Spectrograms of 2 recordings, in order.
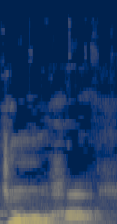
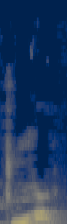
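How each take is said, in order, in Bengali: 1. প্রথম স্বরধ্বনিটি একটি গড়ানো ow ডিফথং। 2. প্রথম স্বরধ্বনিটি সাধারণ o ধ্বনি। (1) "এটাকে বলতে হবে আপনাকে জৌহার" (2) "এটা বললে আপনাকে ভুল হবে"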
